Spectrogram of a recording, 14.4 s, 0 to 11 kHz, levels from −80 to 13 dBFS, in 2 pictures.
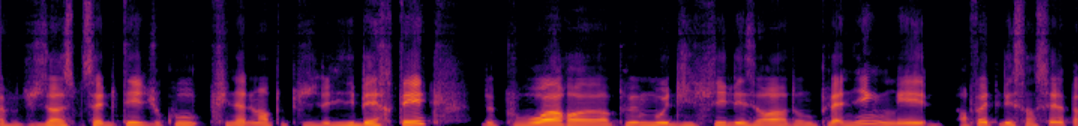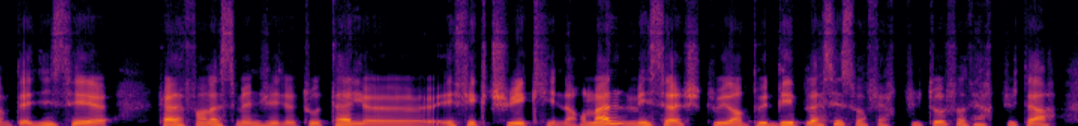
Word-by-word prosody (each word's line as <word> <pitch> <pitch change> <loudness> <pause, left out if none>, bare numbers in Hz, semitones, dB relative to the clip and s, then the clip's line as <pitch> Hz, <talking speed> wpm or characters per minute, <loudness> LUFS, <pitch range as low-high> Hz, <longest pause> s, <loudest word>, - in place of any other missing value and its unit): a - - 0
un - - -7
peu 155 - -10
plus 165 +3 -10
de - - +4
responsabilités, 160 +3 +1
du 160 0 -8
coup, 200 +3 -3
finalement 160 +1 -1
un 165 - 0
peu 155 +1 -17
plus 160 -1 -11
de 150 - -4
liberté 165 - +4 0.3
de 165 - -6
pouvoir, 170 +5 +7
heu, 150 -1 +4
un 145 - -1
peu 180 +5 -2
modifier 175 0 -1
les 160 -3 0
horaires 155 0 +2
de 160 - -9
mon 150 -2 -7
planning, 195 - -1
mais 165 +2 +2 0.2
en 150 - -8
fait, 195 -1 0
l'essentiel 165 +3 -1
comme - - -7
tu - - -1
as - - +1
dit: 185 +4 -3
«C'est, 145 -4 +1
heu, - - -2 0.3
qu'à 155 - +5
la 150 - +4
fin 170 +4 -5
de - - -1
la 155 - +1
semaine, 170 +1 -6
j'ai 140 -3 -5
le 135 - -5
total, 155 -3 0
heu, 125 0 -4
effectué, 150 +2 0
qui - - -8
est - - -12
normal» 225 - +3
mais 175 +5 -1
c'est - - +1
vrai, 185 - +2
que - - -4
je - - -5
peux 165 -1 -2
un 155 -2 +1
peu 170 +3 -2
déplacer, 175 +3 0
soit 170 -5 -7
faire 145 -1 -12
plus 150 -3 -14
tôt, 210 +1 -1
soit 185 -4 -6
faire 170 0 -9
plus 180 -3 -11
tard. 145 +1 0
160 Hz, 275 wpm, -22 LUFS, 150-175 Hz, 0.3 s, pouvoir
